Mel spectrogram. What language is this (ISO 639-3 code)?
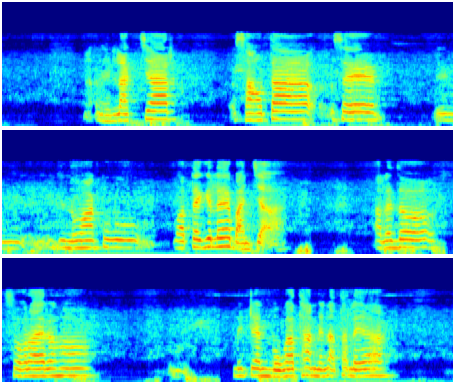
sat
